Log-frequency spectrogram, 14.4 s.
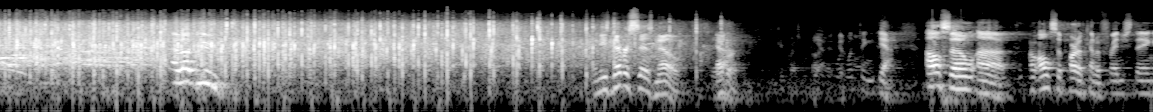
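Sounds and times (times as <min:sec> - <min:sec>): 
audience applause: 0:00.0 - 0:09.2
speech: 0:02.2 - 0:02.9, 0:07.5 - 0:09.4, 0:11.0 - 0:14.4.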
